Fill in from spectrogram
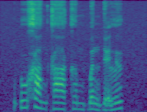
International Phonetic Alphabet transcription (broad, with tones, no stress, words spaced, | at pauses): ʔu˨˦xa̤˨˩nka̤ː˨˩ kə̤˨˩mɓə˧˩nɗḛ˧˨ lɨ˦˥k̚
